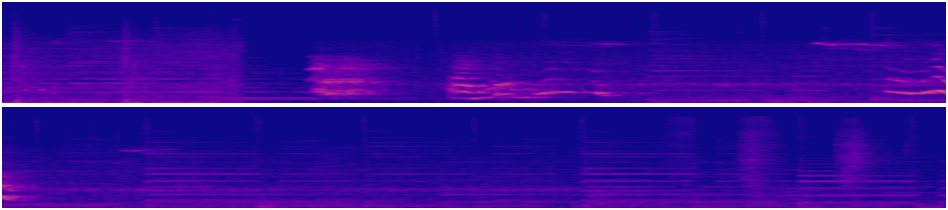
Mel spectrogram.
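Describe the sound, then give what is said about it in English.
A dog, Charlie, whimpers and lets out a few high, wavering yips while being coaxed to walk past a cat and come downstairs, short plaintive bursts over faint background hum, with no one talking. “You've got to learn to walk past the cat.”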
